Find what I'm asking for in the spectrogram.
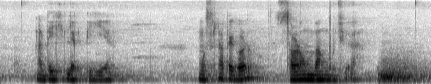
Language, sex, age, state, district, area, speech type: Santali, male, 18-30, West Bengal, Purba Bardhaman, rural, spontaneous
